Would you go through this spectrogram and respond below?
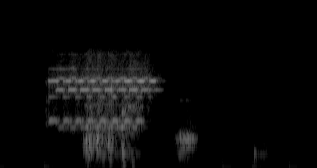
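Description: A landline telephone gives one loud ringing burst of bright, tonal bell trills lasting just under a second, then two brief, fainter echoes of the ring trail off into near silence.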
